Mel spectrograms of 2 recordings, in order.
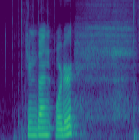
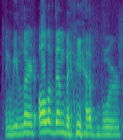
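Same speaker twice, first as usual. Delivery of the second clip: excited; 13 dB louder, faster than usual. Real, not acted. Excited about finishing the reviews.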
